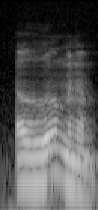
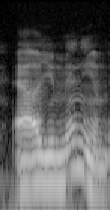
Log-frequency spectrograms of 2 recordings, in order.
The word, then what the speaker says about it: aluminium: me on it is aluminum it should be pronounced aluminium if you look at it and it was spelled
